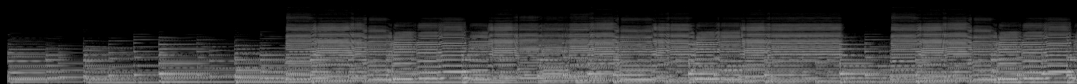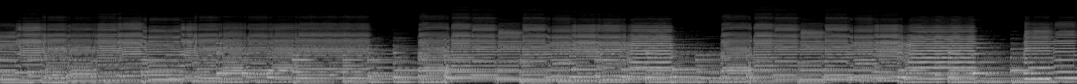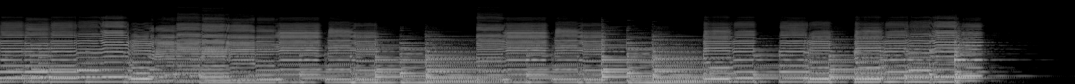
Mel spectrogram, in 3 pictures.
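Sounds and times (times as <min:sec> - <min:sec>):
piano song: 0:00.0 - 0:32.0.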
